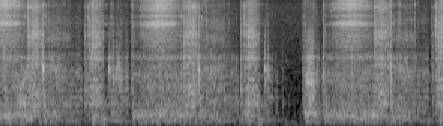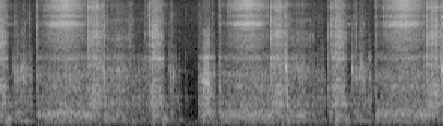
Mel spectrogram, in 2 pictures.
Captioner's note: Cricut machine cutting paper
